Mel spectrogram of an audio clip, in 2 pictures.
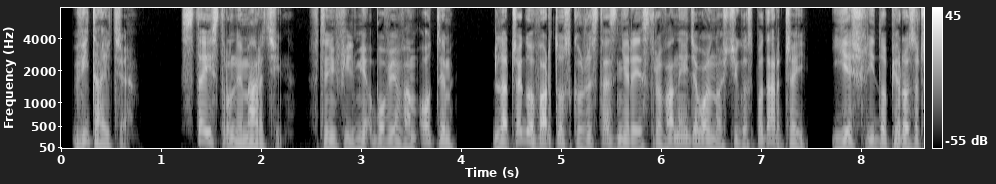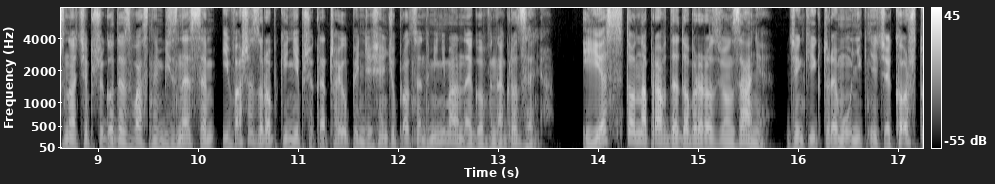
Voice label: Polish, Male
